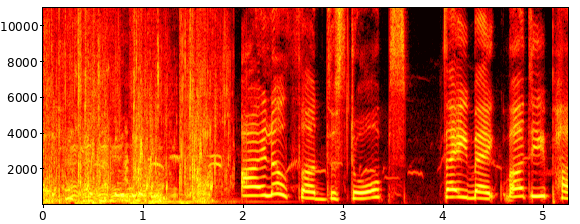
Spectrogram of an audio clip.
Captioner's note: oinks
